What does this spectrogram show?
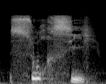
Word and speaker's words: sourcils: Les sourcils, les sourcils. Okay, so it's quite strange because you get this LS at the end, but then, well, you don't pronounce them.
